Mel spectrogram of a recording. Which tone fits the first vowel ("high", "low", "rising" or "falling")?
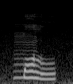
high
